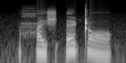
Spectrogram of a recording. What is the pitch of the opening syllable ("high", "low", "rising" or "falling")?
low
